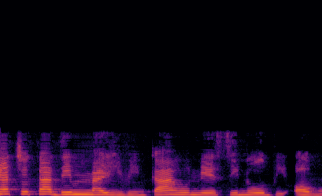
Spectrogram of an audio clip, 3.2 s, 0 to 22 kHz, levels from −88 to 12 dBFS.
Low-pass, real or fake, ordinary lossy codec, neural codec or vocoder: 7.2 kHz; fake; none; codec, 16 kHz, 1.1 kbps, Voila-Tokenizer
